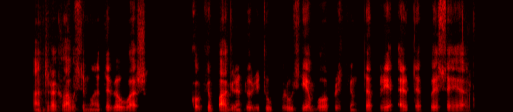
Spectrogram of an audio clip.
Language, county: Lithuanian, Alytus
